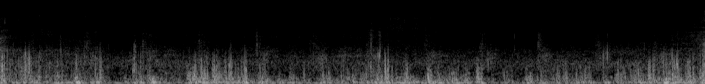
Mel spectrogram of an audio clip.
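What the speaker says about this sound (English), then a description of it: "It's extremely, extremely windy in here." Strong wind roars steadily through a graffiti-covered tunnel, buffeting the microphone with constant low rumbling gusts for the whole stretch, loud and unbroken with no voices.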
